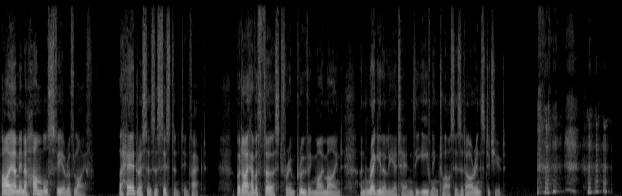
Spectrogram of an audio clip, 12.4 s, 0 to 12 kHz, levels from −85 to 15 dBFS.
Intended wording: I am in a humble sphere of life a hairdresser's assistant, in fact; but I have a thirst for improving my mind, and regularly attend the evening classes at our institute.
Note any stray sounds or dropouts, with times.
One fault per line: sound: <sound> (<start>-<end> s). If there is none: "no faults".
sound: laugh (10.7-12.3 s)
